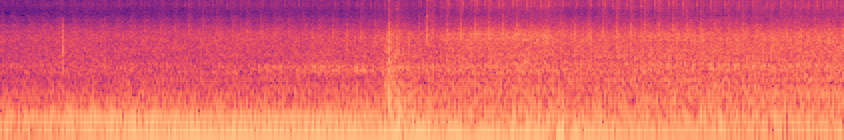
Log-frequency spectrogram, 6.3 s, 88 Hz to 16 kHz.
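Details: Nissan CA18DET at idle: steady idle with an uneven, fairly quick deep knock over the low rumble. Rod bearing failure suspected, not confirmed.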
